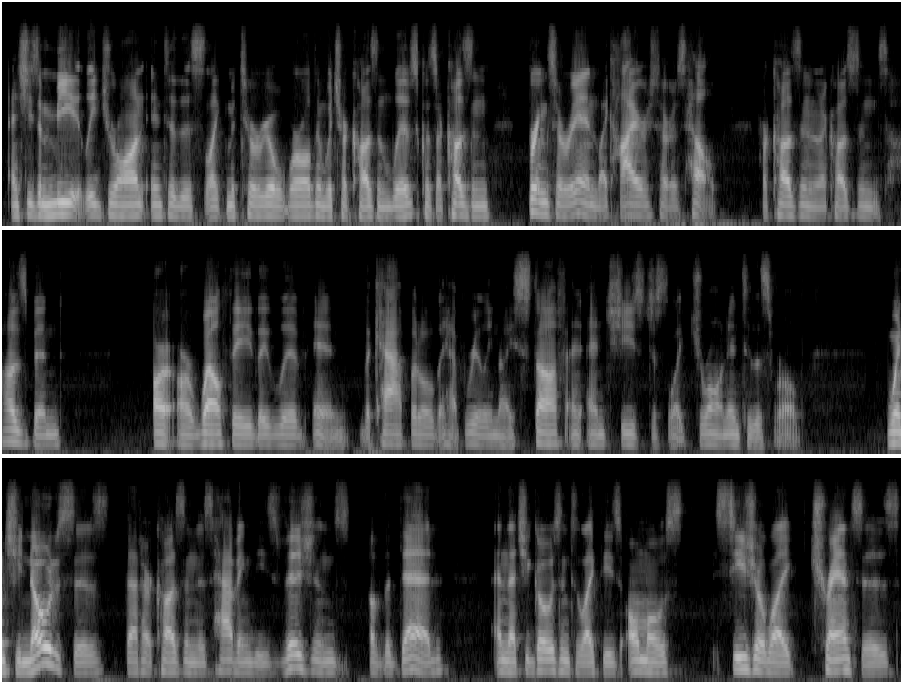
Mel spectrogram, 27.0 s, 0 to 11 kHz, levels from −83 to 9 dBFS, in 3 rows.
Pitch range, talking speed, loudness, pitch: 105-115 Hz, 170 wpm, -27 LUFS, 110 Hz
